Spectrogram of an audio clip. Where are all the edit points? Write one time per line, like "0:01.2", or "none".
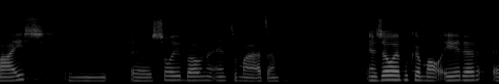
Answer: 0:03.4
